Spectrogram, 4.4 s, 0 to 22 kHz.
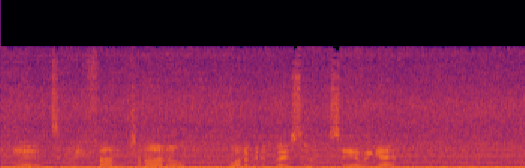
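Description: Turbocharged Nissan Pulsar N12 (E15ET 1.5-litre four-cylinder) engine idling steadily, heard from inside the car, running on a roughly 50/50 E85 and 98 blend with the injector trims raised; the idle has picked up a bit and the mixture reads slightly rich. A voice speaks indistinctly over it.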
